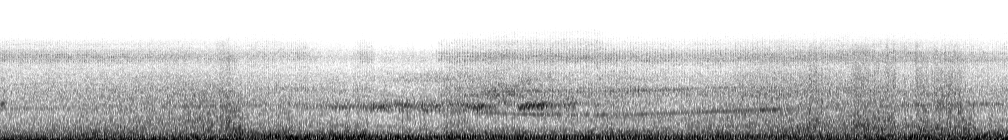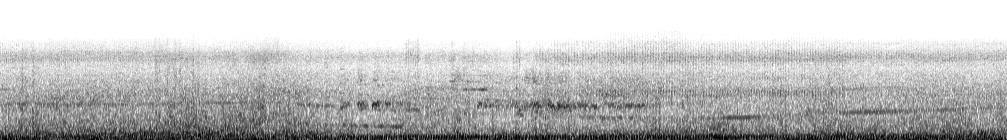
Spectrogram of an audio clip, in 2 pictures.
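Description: Go-kart engine running at racing speed, its pitch gliding gently up and down through the corners, under heavy wind rush from driving on the open kart.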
